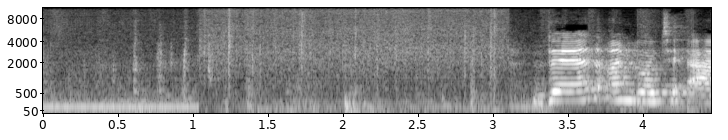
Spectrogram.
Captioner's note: pan sizzling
